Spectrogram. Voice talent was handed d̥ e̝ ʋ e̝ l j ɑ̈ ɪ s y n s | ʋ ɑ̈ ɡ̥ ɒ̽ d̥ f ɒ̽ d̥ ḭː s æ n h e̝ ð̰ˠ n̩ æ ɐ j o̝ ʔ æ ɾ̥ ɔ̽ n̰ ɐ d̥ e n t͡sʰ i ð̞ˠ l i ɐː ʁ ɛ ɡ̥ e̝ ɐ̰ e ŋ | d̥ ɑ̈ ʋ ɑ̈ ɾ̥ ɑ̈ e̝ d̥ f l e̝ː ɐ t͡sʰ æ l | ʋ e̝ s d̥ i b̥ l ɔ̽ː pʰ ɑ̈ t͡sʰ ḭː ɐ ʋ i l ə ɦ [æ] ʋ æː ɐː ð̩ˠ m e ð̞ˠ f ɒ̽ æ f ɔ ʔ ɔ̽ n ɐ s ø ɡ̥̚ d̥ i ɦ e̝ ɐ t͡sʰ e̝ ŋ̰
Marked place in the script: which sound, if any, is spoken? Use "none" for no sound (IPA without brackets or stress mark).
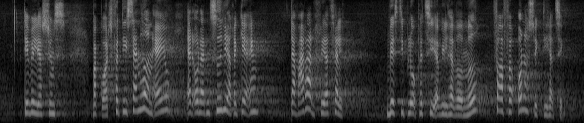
æ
